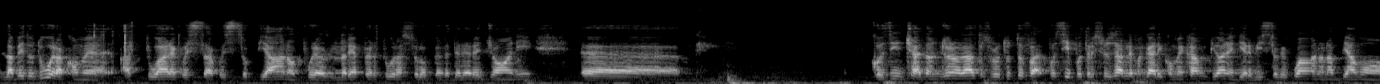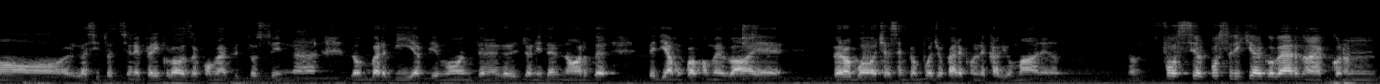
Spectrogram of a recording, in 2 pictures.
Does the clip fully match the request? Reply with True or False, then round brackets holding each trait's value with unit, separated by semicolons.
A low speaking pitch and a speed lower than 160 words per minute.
False (130 Hz; 170 wpm)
